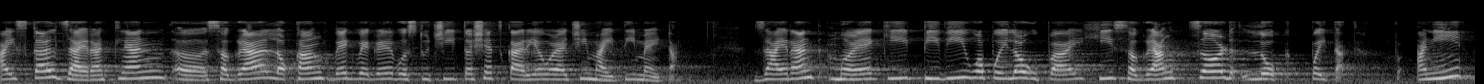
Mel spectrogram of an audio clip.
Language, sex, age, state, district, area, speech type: Goan Konkani, female, 18-30, Goa, Bardez, urban, spontaneous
